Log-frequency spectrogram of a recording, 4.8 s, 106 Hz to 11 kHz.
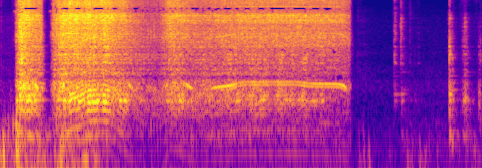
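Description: Milwaukee Fuel cordless electric ratchet spinning out a 7 mm bolt from the splash guard. A brief burst is followed by a run of about three seconds with a steady motor whine, which cuts off suddenly. A few faint clicks follow.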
